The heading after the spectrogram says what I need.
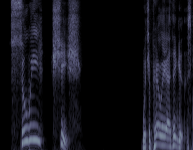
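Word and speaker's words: Suidh Sìos: Apparently, it's pronounced Sui Sheesh, which apparently I think it means sit down.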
